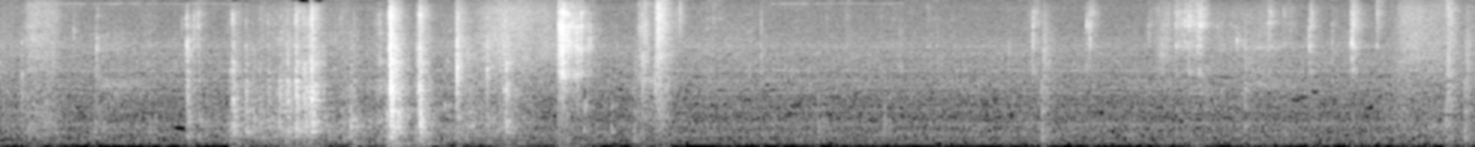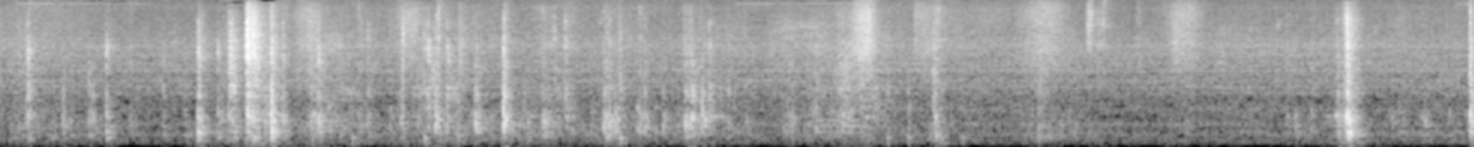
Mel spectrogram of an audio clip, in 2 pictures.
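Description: A screwdriver scrapes and clicks against a plastic casing.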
